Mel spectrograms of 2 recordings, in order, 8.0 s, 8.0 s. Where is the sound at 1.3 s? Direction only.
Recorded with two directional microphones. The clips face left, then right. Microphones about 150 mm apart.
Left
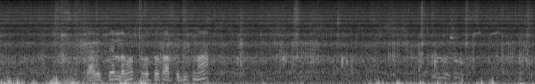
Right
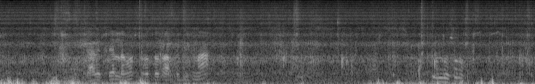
25° left (ahead or behind).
